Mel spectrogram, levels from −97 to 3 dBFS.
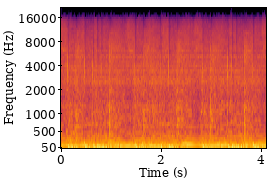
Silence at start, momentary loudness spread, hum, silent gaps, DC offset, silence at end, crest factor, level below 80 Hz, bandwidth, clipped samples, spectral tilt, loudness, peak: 0 s; 1 LU; none; none; under 0.1%; 0 s; 10 dB; -16 dBFS; 16.5 kHz; under 0.1%; -4.5 dB/octave; -12 LUFS; 0 dBFS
